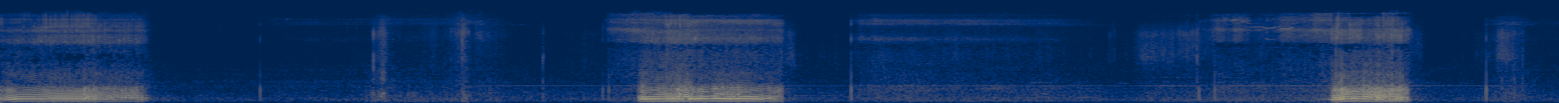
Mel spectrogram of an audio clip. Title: The snoring monster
